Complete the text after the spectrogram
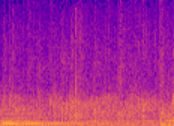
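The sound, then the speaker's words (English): A church audience claps for the Lord steadily and loudly throughout, a dense wash of many hands over a sustained low keyboard or organ chord, with no talking. “Give the Lord a clap in the house today.”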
